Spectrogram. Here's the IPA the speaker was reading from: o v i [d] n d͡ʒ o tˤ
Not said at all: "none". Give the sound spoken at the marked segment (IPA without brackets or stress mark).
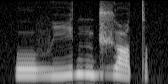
d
